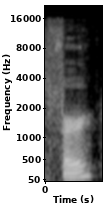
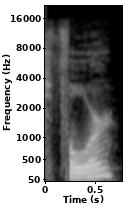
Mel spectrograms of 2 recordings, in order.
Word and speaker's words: for: because it actually said fur but most language teachers will tell you the correct pronunciation is for like or more Etc but a lot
